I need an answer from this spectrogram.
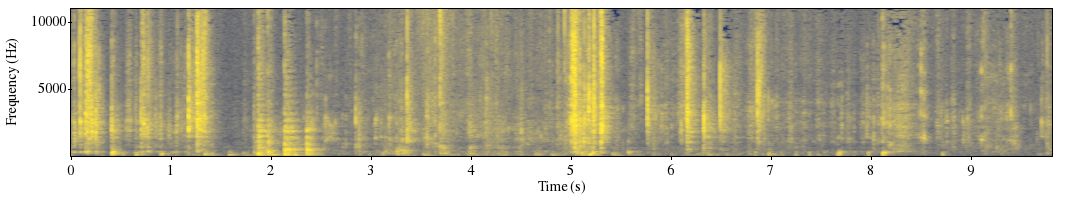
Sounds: pets, inside a small room

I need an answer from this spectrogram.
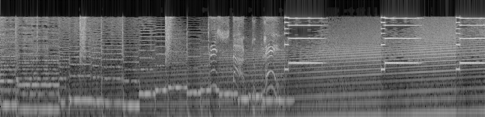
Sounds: speech, electronic music, dubstep, music

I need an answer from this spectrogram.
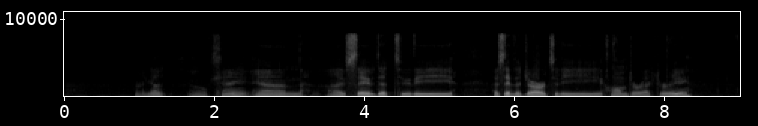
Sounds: computer keyboard, typing, speech

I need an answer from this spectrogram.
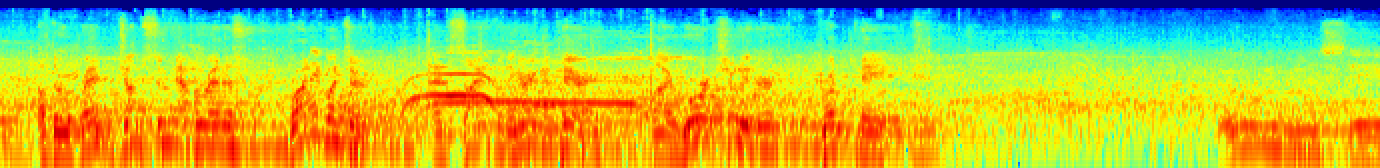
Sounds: male singing, speech

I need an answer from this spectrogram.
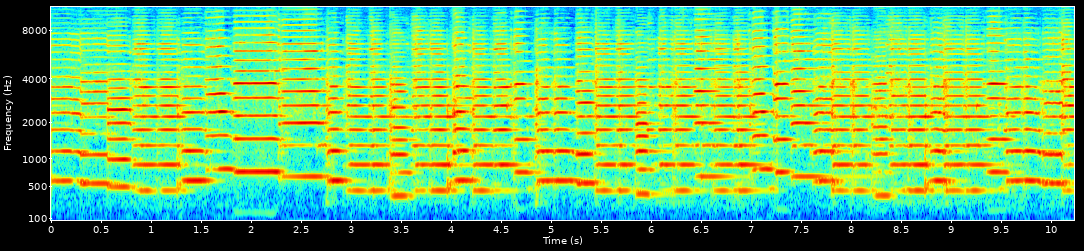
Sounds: musical instrument, music, fiddle

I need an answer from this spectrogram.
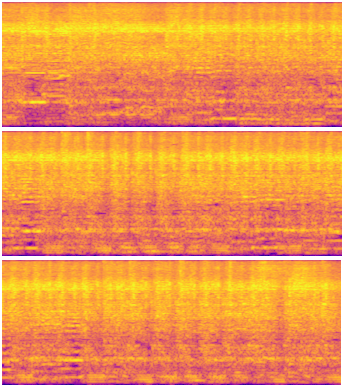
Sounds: music, plucked string instrument, guitar, electric guitar, musical instrument

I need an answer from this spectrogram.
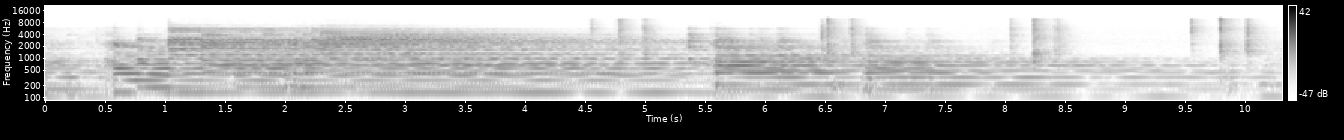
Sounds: music, guitar, inside a small room, distortion, musical instrument, effects unit

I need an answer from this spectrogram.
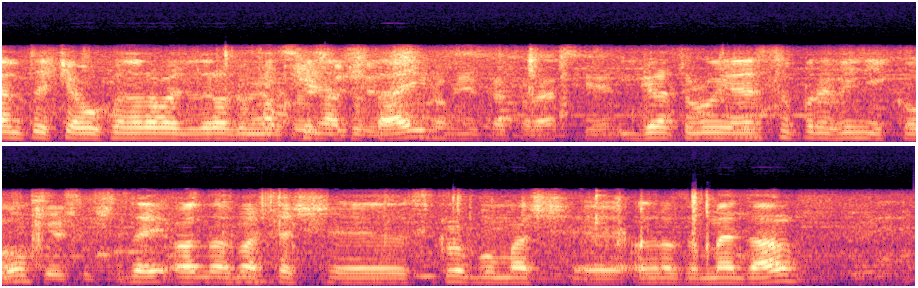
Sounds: speech, music, man speaking

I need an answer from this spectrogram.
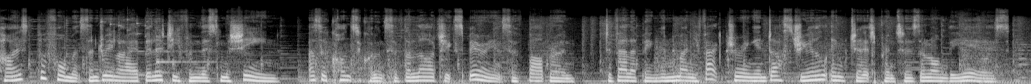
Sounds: speech, music

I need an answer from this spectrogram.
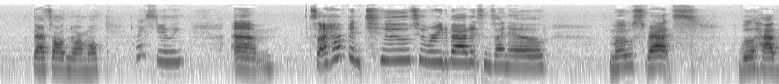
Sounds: speech

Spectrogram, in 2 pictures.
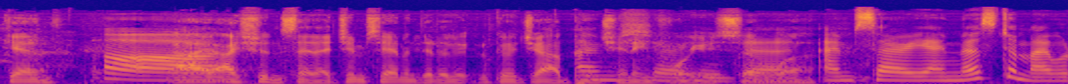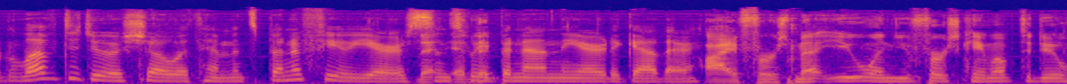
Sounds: speech

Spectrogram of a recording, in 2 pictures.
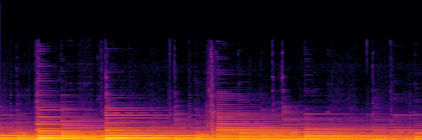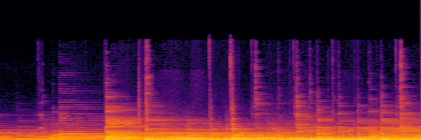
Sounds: music, plucked string instrument, guitar, strum, musical instrument

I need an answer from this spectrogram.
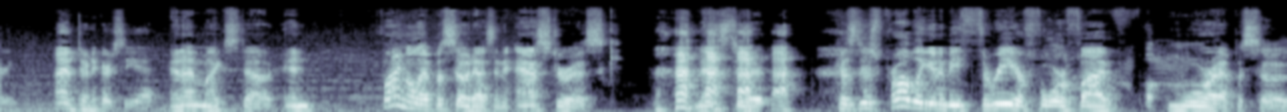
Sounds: speech, music

